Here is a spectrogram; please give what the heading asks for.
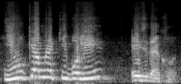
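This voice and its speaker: A woman teaches an exam-prep grammar lesson in a fairly high, very animated voice that swoops up and down. She keeps checking with the class and repeats key words slowly to drive them home. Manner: asks the class frequent check questions. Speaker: English teacher.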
